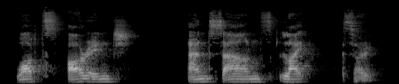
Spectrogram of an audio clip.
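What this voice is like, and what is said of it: Robot voice. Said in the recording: “Robot 3000 ... Can I stop doing this voice? ... The robot's upsetting my dog in the background.”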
